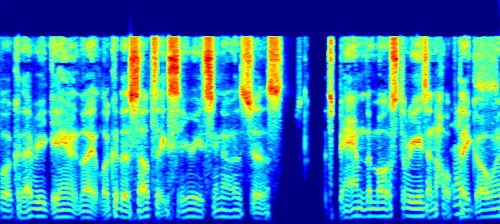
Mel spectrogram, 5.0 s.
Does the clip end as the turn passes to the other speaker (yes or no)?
yes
